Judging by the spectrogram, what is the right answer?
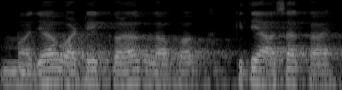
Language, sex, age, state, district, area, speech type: Goan Konkani, male, 45-60, Goa, Bardez, urban, read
